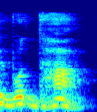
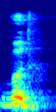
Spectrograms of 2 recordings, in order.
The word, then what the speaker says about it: बुद्ध: है मैं दू जैसे बुद्ध यह गलत है बुध शब्द है बुध द राइट वर्ड इ बुध नॉट बुद्धा ए is silent one we write B U double D एच ए सो ए is silent वो इंग्लिश भाषा का एक तरीका है कि य शांत रहता है हम बुध ही बोलेंगे उसे बुद्ध रंग है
